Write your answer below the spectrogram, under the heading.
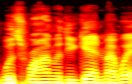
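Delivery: put-on acted high, drunken yell. Retelling a bike crash, the drunk man yelling at the cyclist: imitating a drunk guy yelling. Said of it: "the drunk guy's like yelling at him".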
